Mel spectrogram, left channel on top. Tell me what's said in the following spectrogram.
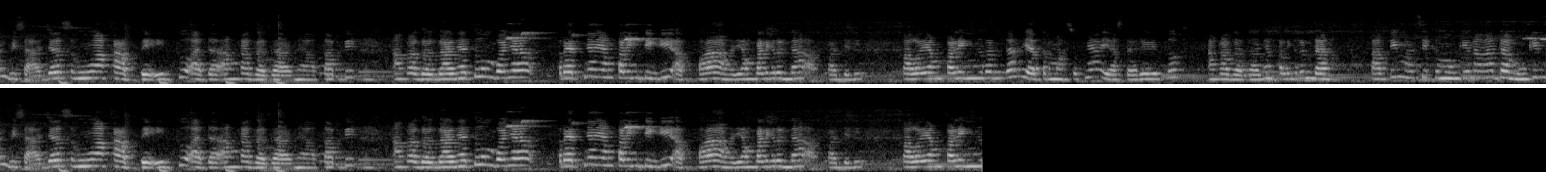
bisa aja semua KB itu ada angka gagalnya, tapi angka gagalnya itu umpamanya rate-nya yang paling tinggi apa, yang paling rendah apa. Jadi kalau yang paling rendah ya termasuknya ya steril itu angka gagalnya paling rendah. Tapi masih kemungkinan ada, mungkin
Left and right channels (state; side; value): drops out; right; at 9.9 s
